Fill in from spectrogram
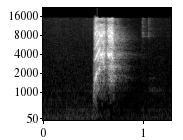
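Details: Monk parakeet from aviary colony breeding, one loud, harsh, two-part squawk lasting under half a second, then quiet.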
